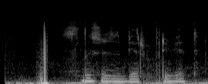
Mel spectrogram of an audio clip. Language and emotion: Russian, neutral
